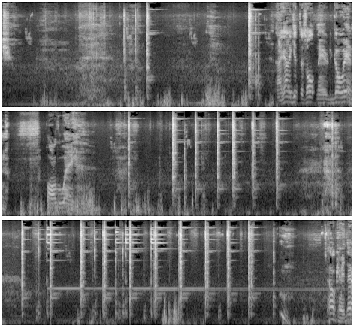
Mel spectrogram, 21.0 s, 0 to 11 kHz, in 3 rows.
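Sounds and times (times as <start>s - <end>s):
sharp metal taps: 2.4s - 3.4s, 4.9s - 5.5s, 9.5s - 19.6s
steady ringing tone: 14.4s - 19.5s.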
